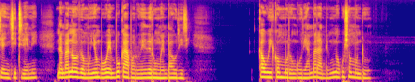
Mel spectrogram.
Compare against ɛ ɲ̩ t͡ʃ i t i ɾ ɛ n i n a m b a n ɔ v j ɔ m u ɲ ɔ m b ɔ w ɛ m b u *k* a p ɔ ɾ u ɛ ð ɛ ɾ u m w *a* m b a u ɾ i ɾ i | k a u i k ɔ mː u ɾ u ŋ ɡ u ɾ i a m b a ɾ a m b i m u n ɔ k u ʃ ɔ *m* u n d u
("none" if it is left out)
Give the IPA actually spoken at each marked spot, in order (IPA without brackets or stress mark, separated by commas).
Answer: k, ɛ, m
